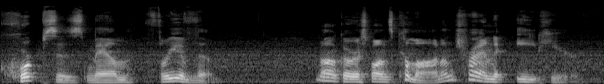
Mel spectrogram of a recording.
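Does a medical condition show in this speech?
No.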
